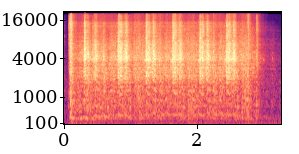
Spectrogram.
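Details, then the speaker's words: 1984 Chevy Silverado with a slight miss: steady cranking, even pulses about two and a half per second for nearly three seconds without catching; hard start, cause uncertain. "Laura, go ahead and crank it, please. Stay in it. Okay, that's interesting. Try again, please. Try again."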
